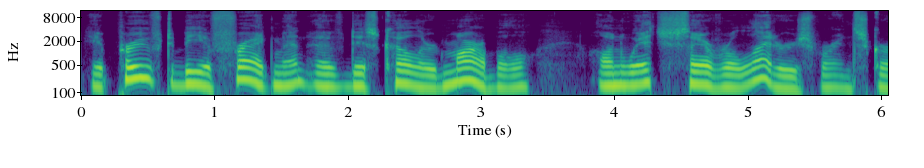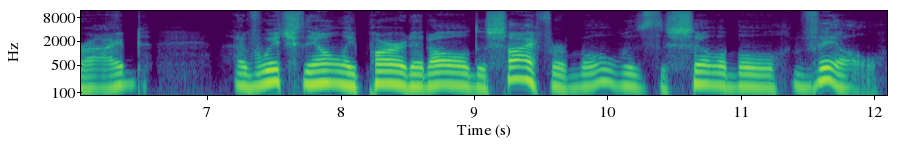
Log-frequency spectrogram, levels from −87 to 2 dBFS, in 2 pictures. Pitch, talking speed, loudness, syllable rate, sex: 155 Hz, 140 wpm, -17 LUFS, 4.3 syllables/s, male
